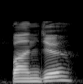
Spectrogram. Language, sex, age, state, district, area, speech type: Punjabi, male, 18-30, Punjab, Patiala, urban, read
